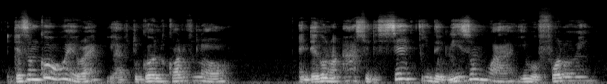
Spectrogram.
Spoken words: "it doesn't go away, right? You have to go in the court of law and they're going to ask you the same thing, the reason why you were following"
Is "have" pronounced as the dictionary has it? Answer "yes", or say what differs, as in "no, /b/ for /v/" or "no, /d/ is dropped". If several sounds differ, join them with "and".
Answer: no, /f/ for /v/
